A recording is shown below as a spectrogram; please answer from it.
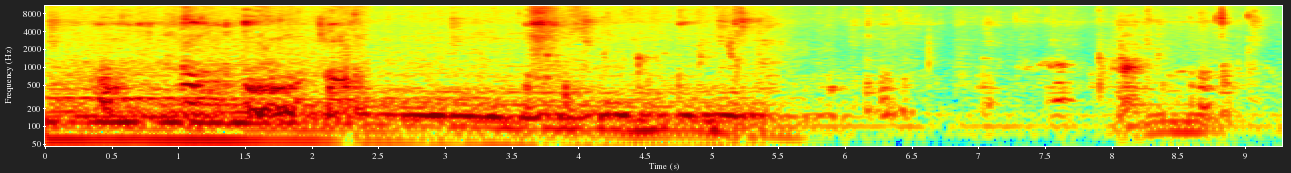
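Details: Norwich Terrier girl working on a delicious bone: a sustained deep grumbling growl for the first seconds, then quieter chewing sounds and soft snuffles.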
